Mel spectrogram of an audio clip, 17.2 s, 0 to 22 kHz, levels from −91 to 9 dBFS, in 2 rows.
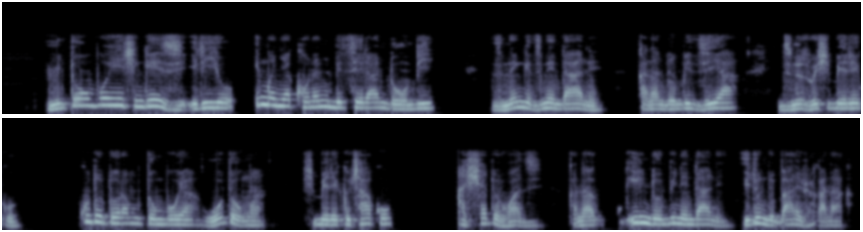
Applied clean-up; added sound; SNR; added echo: none; none; none; none.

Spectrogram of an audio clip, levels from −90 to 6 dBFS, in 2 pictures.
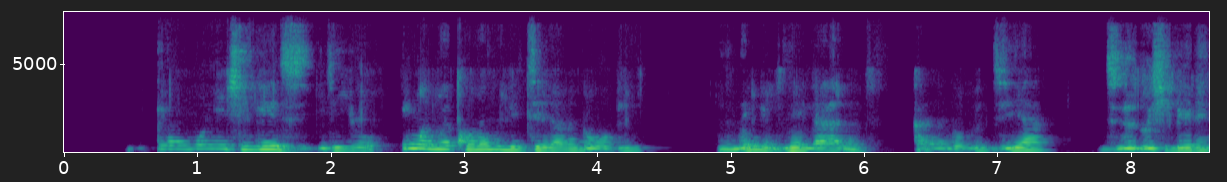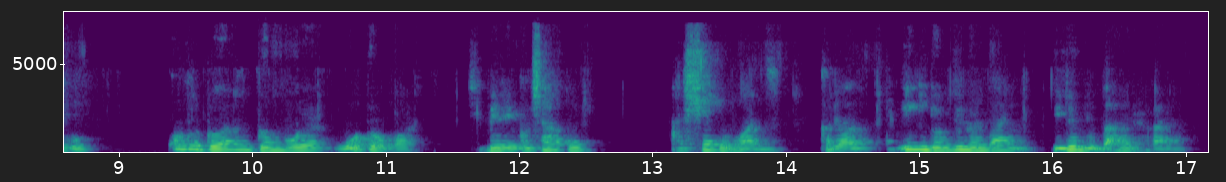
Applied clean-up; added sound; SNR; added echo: neural mask model DeepFilterNet 3.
